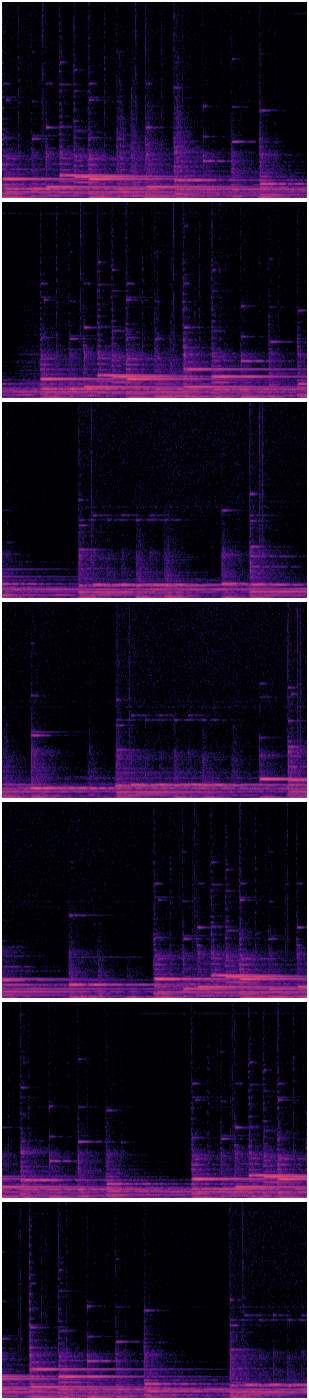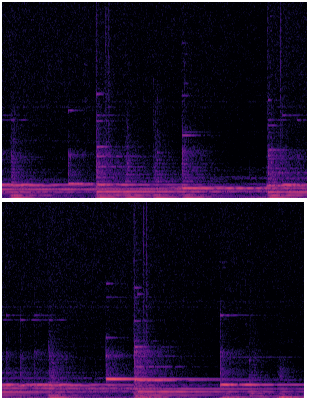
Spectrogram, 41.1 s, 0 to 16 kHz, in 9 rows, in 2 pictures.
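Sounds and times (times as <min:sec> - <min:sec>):
intensity 3 music: 0:00.0 - 0:41.1.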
